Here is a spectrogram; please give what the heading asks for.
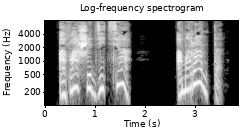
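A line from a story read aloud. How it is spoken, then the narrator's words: Quiet trembling question. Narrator (Russian): тихим дрожащим голосом спросил Антонио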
